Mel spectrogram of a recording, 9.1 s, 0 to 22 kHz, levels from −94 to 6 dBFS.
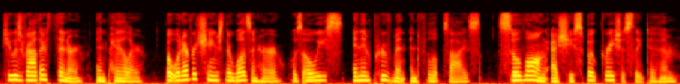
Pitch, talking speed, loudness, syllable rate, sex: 170 Hz, 185 wpm, -20 LUFS, 5.3 syllables/s, female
